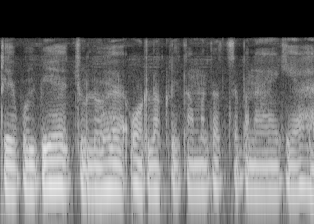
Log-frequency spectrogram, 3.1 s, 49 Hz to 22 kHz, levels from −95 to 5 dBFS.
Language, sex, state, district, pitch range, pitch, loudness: Hindi, male, Jharkhand, Ranchi, 120-135 Hz, 125 Hz, -17 LUFS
